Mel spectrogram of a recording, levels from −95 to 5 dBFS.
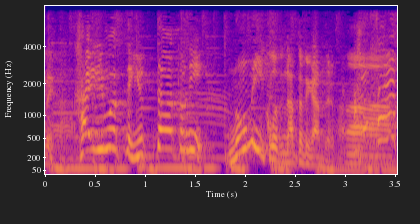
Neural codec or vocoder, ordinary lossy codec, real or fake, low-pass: none; none; real; 7.2 kHz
